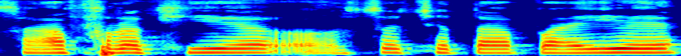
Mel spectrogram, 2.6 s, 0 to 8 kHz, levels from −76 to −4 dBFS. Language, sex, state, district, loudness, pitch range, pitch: Hindi, female, Bihar, Sitamarhi, -16 LUFS, 195-210 Hz, 200 Hz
